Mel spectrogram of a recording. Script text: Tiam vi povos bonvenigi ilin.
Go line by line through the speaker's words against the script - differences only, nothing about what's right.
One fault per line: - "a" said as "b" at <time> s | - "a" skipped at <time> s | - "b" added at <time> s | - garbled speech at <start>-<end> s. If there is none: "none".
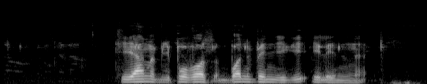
none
